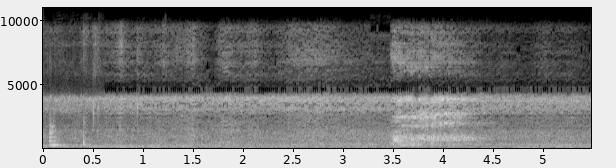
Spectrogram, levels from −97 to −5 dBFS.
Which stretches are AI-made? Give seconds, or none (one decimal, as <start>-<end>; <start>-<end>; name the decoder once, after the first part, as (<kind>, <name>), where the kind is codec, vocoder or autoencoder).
0.0-1.3 (autoencoder, DAC-VAE); 1.8-2.4; 3.7-5.5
